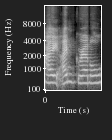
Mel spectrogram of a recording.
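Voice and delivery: very high-pitched, tiny creature voice. Telling a story, a pebble answers a woman asking its name, in Gretel's little voice. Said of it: "And the little voice says".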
